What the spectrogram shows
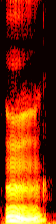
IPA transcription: ŋ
